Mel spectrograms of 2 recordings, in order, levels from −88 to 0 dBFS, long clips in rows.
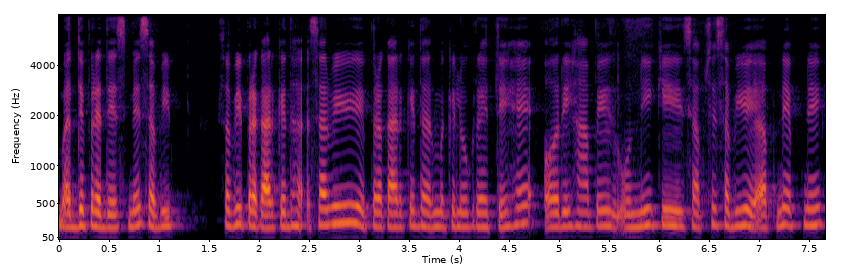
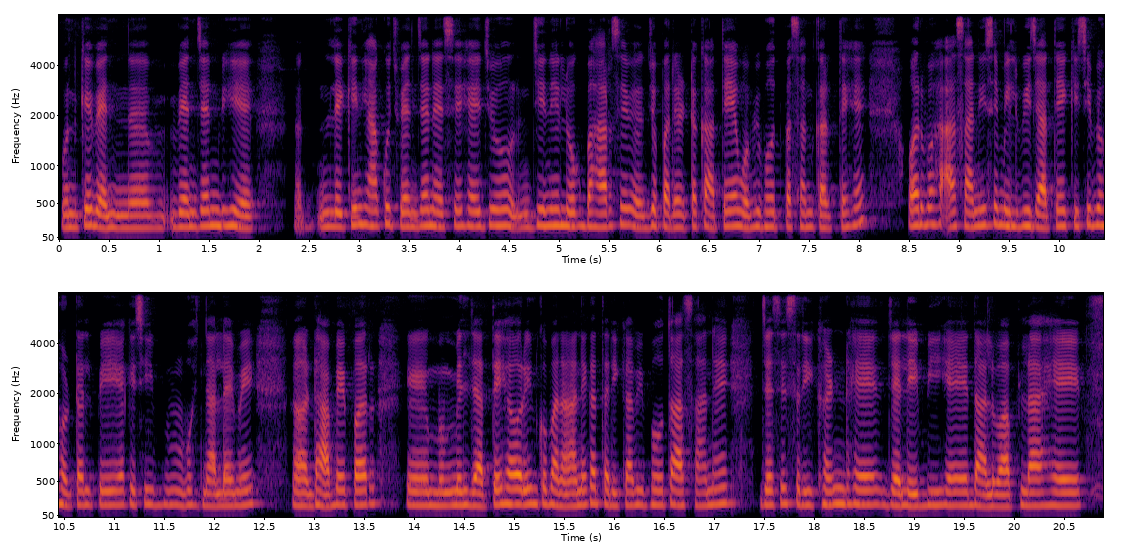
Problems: none marked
